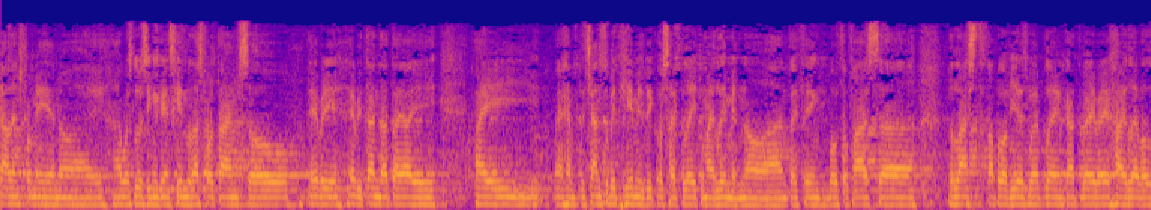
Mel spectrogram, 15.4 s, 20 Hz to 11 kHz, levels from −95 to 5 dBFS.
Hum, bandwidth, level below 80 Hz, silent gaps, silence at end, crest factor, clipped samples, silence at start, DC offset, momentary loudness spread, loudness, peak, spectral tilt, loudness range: none; 8 kHz; -52 dBFS; none; 0 s; 14 dB; under 0.1%; 0 s; under 0.1%; 5 LU; -20 LUFS; -6 dBFS; -5.5 dB/octave; 2 LU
